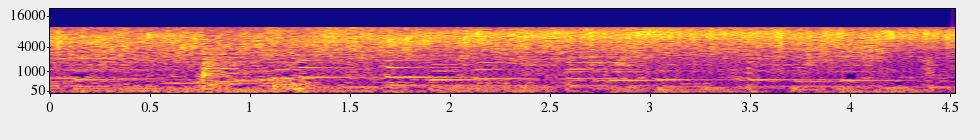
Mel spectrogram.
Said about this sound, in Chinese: 把我们刚刚切的这个蒜末好把它放进去，我们要把它炒到香哦，把这个蒜的这个味道呢炒出来，但是不要炒烧焦啊，烧焦它就苦掉了哦。香味出来了呢，我们把这个 紫排呢，再回锅进去翻炒一下。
